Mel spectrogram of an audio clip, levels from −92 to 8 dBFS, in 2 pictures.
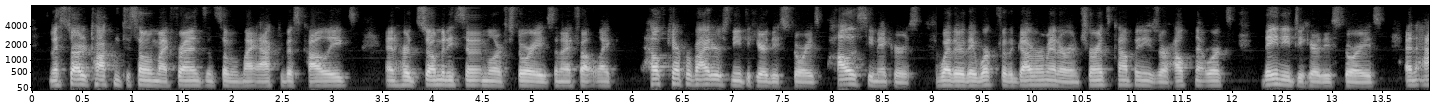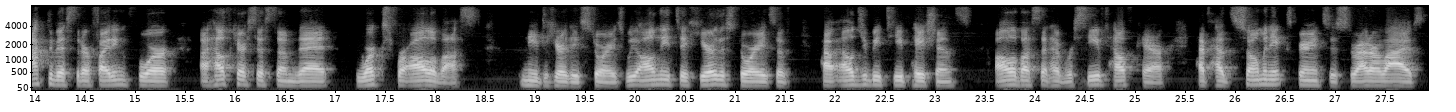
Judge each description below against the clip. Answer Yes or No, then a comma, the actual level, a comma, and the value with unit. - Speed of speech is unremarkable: No, fast, 210 wpm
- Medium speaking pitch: No, low, 115 Hz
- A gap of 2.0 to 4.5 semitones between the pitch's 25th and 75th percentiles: Yes, average, 2.9 semitones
